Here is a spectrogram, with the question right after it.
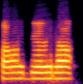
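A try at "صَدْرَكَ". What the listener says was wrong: kafnya lebih ditampakkan Ibu. Huruf kaf ketika sukun sifatnya adalah hamas. Sadrak, sadrak. sadrak. caranya Ibu, matikan dulu caranya ditekan sadrak kemudian buka sadrak tapi cepat sadrak sadrak sadrak.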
